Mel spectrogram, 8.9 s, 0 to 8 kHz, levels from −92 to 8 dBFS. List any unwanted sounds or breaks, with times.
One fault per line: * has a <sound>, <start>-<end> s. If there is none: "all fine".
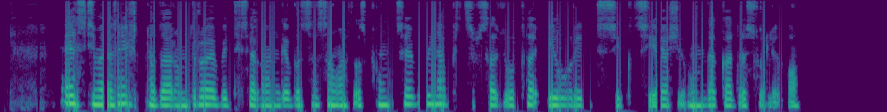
all fine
